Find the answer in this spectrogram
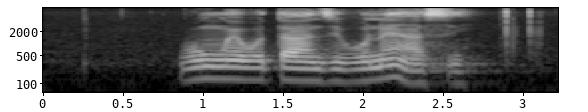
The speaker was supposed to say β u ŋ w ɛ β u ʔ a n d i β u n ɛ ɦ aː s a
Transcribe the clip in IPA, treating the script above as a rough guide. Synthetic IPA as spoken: β u ŋ w ɛ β u t a n d͡z i β u n ɛ ɦ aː s i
